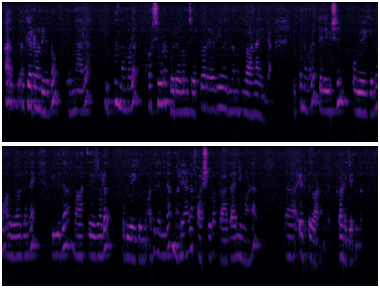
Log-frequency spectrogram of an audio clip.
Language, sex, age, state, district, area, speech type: Malayalam, female, 30-45, Kerala, Palakkad, rural, spontaneous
